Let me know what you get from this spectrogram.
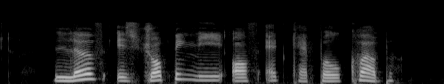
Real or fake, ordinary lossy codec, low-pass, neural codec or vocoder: fake; AAC, 32 kbps; 7.2 kHz; codec, 16 kHz, 2 kbps, FunCodec, trained on LibriTTS, 25 frames a second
